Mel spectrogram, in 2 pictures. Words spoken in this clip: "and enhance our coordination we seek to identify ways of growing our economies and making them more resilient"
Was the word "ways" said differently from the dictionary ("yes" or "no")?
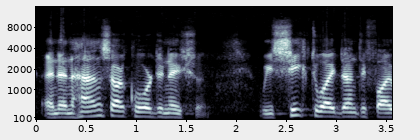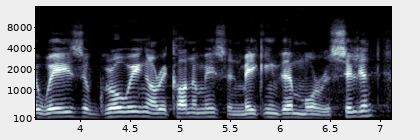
no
